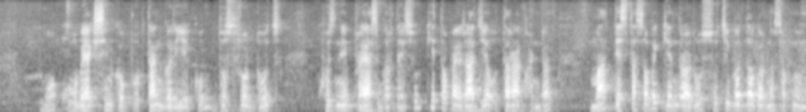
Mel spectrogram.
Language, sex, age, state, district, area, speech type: Nepali, male, 60+, West Bengal, Kalimpong, rural, read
